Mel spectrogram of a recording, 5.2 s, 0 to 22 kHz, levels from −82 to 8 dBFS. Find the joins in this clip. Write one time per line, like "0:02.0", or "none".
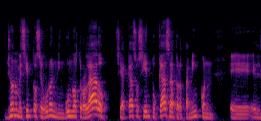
none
